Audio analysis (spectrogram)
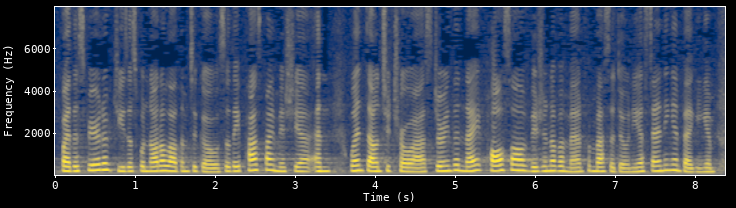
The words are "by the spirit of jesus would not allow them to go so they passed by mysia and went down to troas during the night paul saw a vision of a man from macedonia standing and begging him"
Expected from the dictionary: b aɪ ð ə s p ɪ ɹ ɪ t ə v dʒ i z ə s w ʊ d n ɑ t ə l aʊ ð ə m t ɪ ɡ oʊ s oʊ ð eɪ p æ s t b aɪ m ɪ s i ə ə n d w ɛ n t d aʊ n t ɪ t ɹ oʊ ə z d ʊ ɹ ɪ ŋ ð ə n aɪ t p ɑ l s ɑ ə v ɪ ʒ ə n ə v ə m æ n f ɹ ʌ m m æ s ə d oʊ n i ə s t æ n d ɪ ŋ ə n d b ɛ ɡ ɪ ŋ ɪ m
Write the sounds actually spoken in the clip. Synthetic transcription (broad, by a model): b aɪ ð ə s p ɪ ɹ ɪ t ə v dʒ i z ə s w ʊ d n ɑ t ə l aʊ ð ə m t ɪ ɡ oʊ s oʊ ð eɪ p æ s b aɪ m ɪ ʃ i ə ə n w ɛ n d aʊ n t ɪ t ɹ oʊ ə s d ʊ ɹ ɪ ŋ ð ə n aɪ t p ɑ l s ɑ ə v ɪ ʒ ə n ə v ə m æ n f ɹ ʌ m m æ s ə d oʊ n i ə s t æ n d ɪ ŋ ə n b ɛ ɡ ɪ ŋ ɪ m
